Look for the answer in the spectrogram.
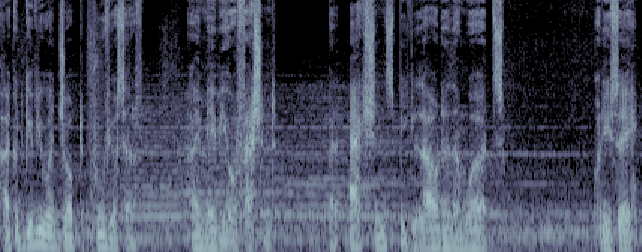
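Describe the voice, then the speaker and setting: An actor playing an honorable, old-fashioned, fair-minded knight in a fantasy game, speaking formally and with measure. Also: male voice, deep voice, steady tone, measured pace, long pauses, loud music behind the voice. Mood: earnest, measured. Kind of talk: video game character dialogue.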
